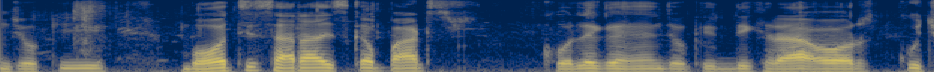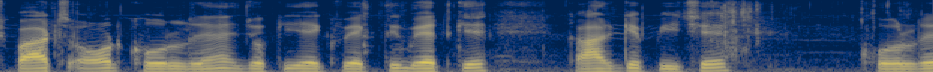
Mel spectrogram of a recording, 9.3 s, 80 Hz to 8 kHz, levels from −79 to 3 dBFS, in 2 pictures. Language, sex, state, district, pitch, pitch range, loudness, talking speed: Hindi, male, Jharkhand, Deoghar, 115 Hz, 110-125 Hz, -18 LUFS, 220 wpm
